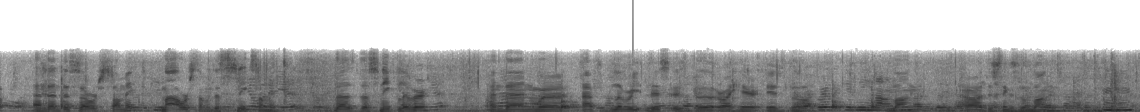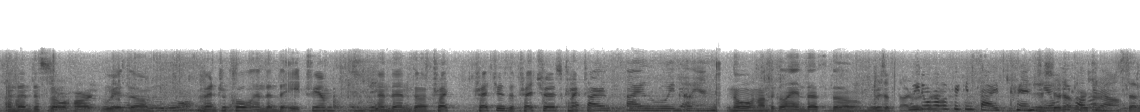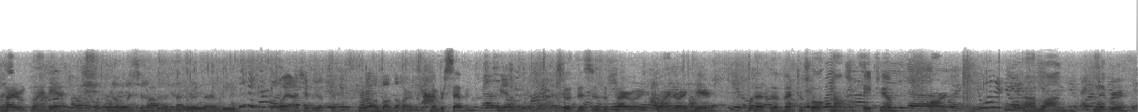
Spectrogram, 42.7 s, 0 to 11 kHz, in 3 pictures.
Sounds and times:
Inside, public space: 0.0 - 42.7.

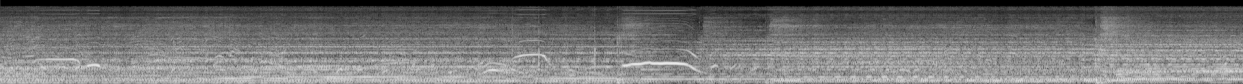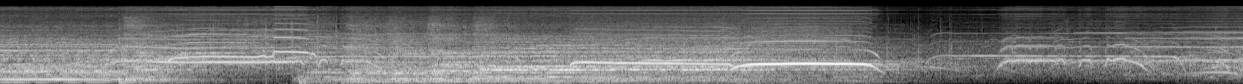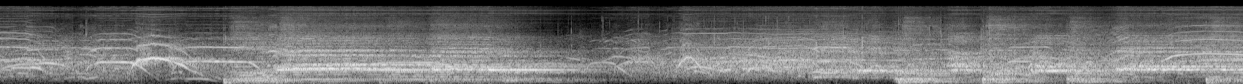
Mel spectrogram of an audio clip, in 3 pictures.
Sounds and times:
Music: 0.0 - 22.4, 27.0 - 31.1, 32.6 - 37.2.

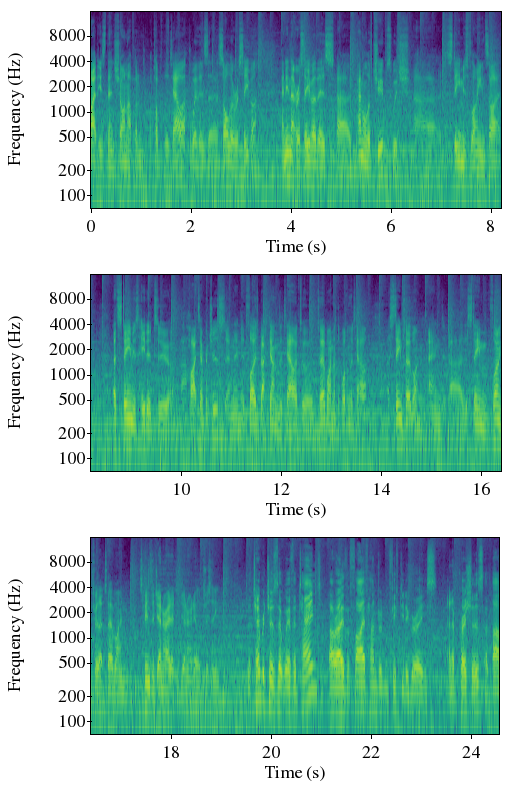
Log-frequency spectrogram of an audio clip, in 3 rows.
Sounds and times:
Speech: 0.0 - 19.0, 19.6 - 24.5
Music: 0.0 - 24.5.

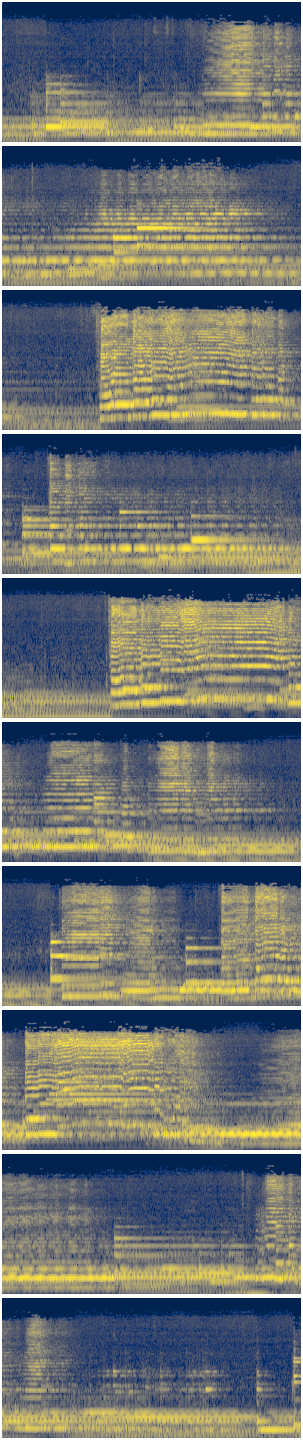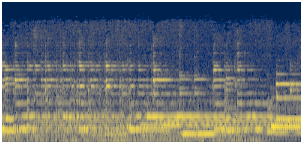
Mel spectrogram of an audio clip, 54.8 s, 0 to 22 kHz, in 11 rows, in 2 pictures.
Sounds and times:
Theme music: 0.0 - 54.8.

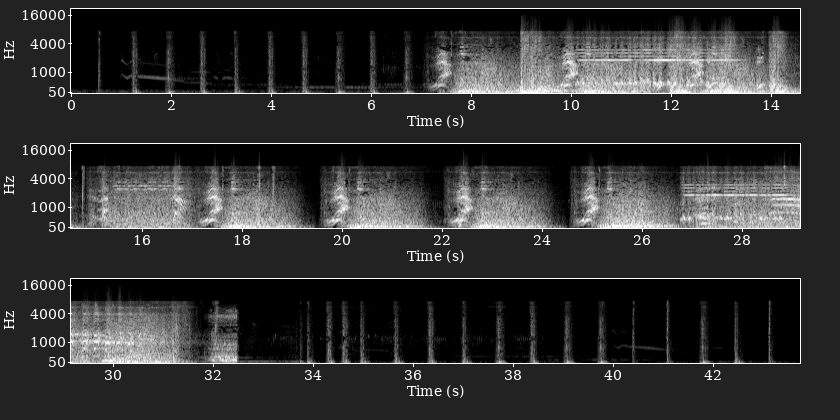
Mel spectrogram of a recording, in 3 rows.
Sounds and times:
Snicker: 29.0 - 31.0.

